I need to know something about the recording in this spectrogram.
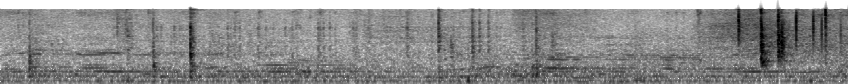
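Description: Carrom break shot: the striker is flicked into the central pack of coins near the end, giving a quick cluster of sharp clacks as the coins scatter. A single click about a second in, over a background murmur of voices.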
